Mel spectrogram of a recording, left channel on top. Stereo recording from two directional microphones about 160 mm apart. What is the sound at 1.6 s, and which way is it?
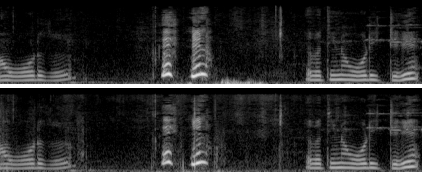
Speech, 40° left (ahead or behind).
